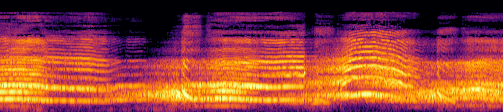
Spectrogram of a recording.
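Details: Simulated "ghost baby" horror sound effect: high-pitched, wavering infant crying in long drawn-out wails; infant cry.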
